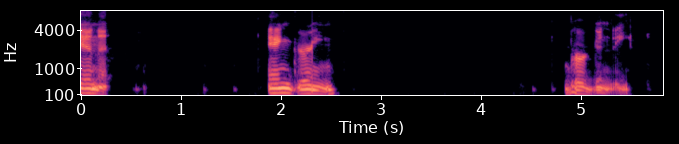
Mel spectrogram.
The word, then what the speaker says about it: Burgundy: Burgundy. I like to say it like they say it in Nolens. One of the street signs says it looks like burgundy, but they pronounce it burgundy.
